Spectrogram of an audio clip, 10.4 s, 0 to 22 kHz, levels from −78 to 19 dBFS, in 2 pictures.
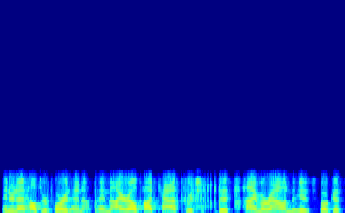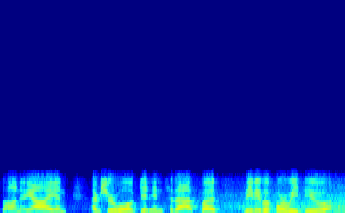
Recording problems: phone-call audio; poor line
traffic noise; noticeable; throughout; 15 dB below the speech

